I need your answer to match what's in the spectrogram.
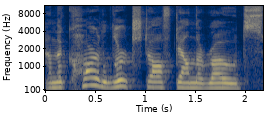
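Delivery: ordinary delivery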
